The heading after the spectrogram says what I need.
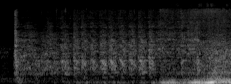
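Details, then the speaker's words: First start of a 20,000-mile 6.1 Hemi swapped into a Chrysler 300, no exhaust, cold air intake or driveshaft fitted: starter catches quickly, V8 settles into a deep steady idle with no ticking; normal start and idle. "We gotta put the engine covers back on, but everything is running very good."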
